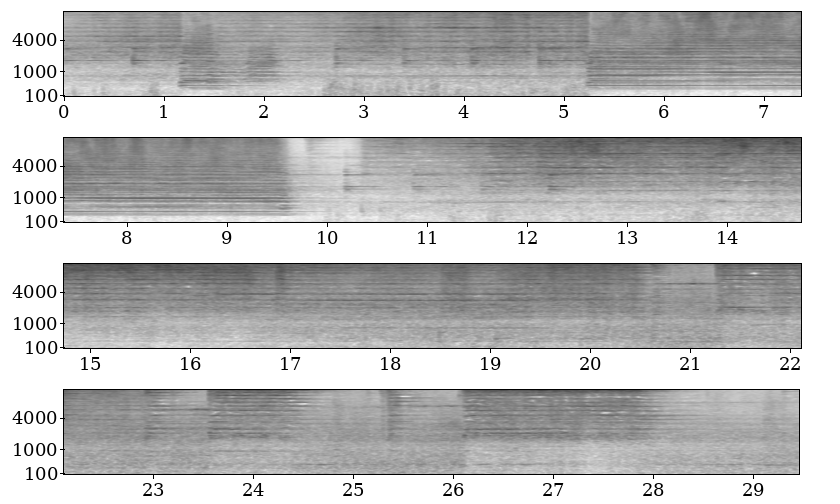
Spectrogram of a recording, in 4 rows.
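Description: Union Pacific diesel locomotive 8619 sounding its horn for a grade crossing: a short blast about a second in, then a long blast held for about four and a half seconds that cuts off suddenly. The locomotive then rumbles past close by, followed by a string of empty rock gondolas rolling along the rails with wheel noise and some squealing.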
